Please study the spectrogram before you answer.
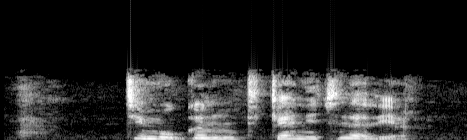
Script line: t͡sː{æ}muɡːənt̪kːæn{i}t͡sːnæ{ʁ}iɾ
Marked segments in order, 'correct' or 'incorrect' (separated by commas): incorrect, correct, incorrect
